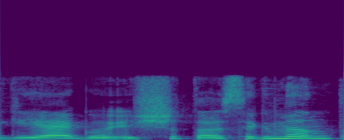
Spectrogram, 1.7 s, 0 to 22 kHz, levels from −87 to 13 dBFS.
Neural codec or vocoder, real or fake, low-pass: vocoder, 44.1 kHz, 128 mel bands, Pupu-Vocoder; fake; 9.9 kHz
